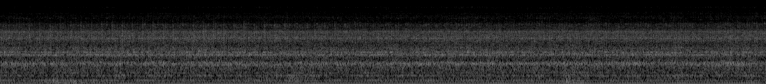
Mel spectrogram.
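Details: 1991 Citroen BX 1.4 with 81,000 km, off the road for 10 years with old oil and cambelt, idles evenly with a smooth hum under some hiss, no knocks or misses; it seems healthy.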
